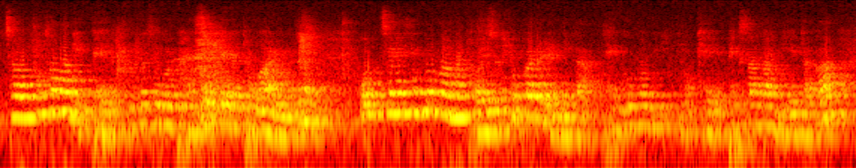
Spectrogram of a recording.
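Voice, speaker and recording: A woman's voice: a little high, very animated, fairly quick, few pauses. A woman giving a formal prepared academic presentation, recorded from a distance in a very echoey hall with faint noise. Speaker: academic presenter at a museum conference. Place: large echoing indoor hall at a conference.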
